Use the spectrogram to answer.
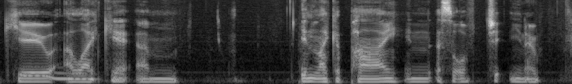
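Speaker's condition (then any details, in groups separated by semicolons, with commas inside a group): No condition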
